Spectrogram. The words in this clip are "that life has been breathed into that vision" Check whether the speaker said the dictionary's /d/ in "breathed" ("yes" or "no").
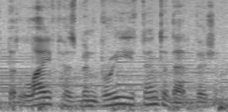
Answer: yes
